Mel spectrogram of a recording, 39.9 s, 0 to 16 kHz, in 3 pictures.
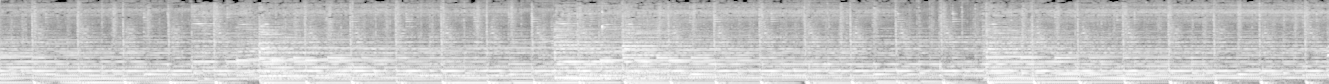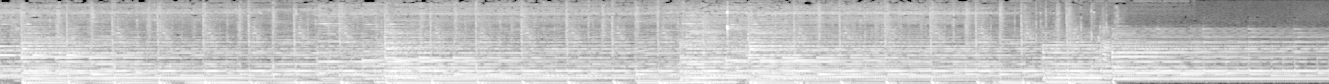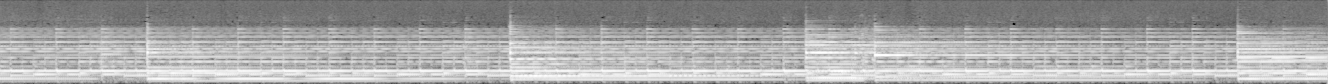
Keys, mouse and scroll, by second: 0.5 middle click, 1.9 click, 3.2 middle click, 5.6 click, 6.7 middle click, 9.7 right click, 10.6 l, 12.3 click, 13.8 right click, 14.9 l, 15.9 click, 20.7 click, 22.0 middle click, 22.6-23.7 scroll down 2, 23.0 middle click, 23.7 middle click, 24.7-25.6 scroll up 4, 25.1 middle click, 26.5 shift+middle click, 27.2 middle click, 29.2 click, 30.4 middle click, 34.8 middle click, 35.4 right click, 35.8 middle click, 36.8 shift+right click, 38.8 shift+right click.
